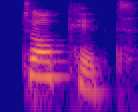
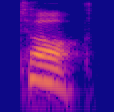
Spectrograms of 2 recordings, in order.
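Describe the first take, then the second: First: The ending is an extra syllable. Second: The ending is a plain t sound. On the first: The speaker calls it wrong. "Yo no digo talk, talk it" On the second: The speaker calls it right. "esta terminación ed suena como T. Entonces yo digo talked"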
